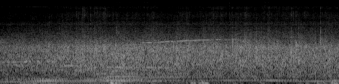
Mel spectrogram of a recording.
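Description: A church congregation at a conference applauds loudly and steadily throughout, a dense wash of many hands clapping with faint music or voices underneath.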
